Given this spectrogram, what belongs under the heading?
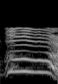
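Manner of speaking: high loud yelp of panic; panicked scream. Retold or imitated. Boy panicking under the dock, high scream. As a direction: shriek as if underwater terror hits. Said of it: "all of a sudden I go".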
